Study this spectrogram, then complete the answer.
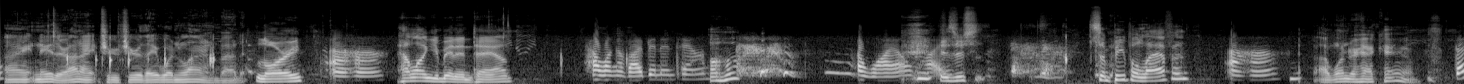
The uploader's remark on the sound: Prank Phone Calls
